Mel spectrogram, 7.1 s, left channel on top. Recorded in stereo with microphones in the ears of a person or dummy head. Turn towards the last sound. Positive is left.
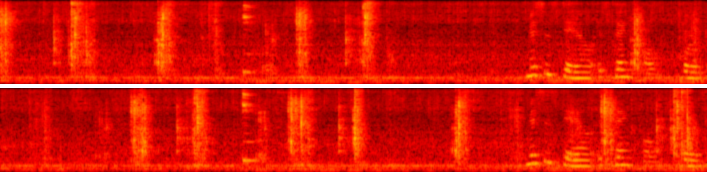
turn(degrees=-10)  # may be behind; listen again after turning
